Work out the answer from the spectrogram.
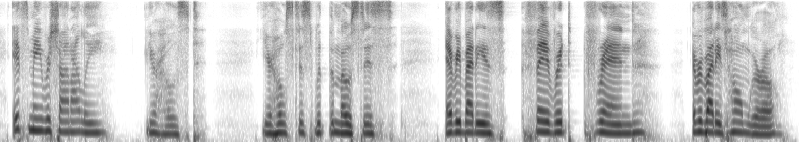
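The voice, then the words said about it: Raspy, hoarse voice. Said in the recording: “my voice is a little raspy today... forgive my hoarseness”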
